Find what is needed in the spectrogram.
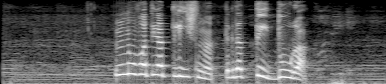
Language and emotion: Russian, angry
